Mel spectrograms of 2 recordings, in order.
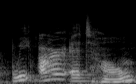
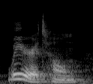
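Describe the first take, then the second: First: We are at home, we and are kept apart; teacher modelling the long form We are; full form. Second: We're at home, we're as one short syllable; teacher modelling the contraction We're; contracted form. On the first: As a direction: say We are at home with both words whole. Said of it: "Forma longa". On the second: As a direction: glide We're at home together. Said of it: "Forma contraída". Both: Shown as a demonstration.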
